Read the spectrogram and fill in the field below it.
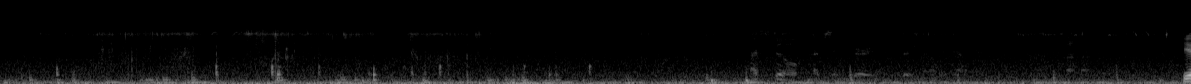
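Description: A fishing reel clicks softly as line is wound in.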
